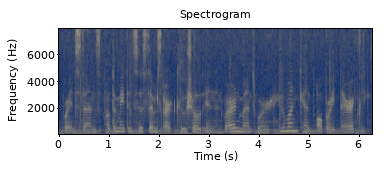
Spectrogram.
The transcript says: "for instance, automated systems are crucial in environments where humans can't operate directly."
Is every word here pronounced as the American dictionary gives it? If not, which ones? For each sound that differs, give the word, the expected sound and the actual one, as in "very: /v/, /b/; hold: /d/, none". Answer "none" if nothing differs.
systems: /z/, /s/; humans: /z/, none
